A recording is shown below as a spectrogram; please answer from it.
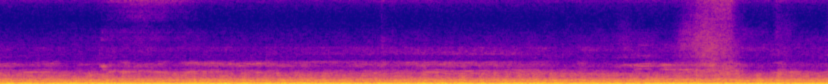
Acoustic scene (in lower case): bus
